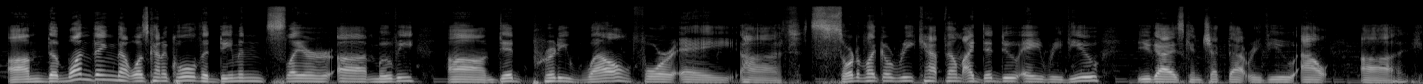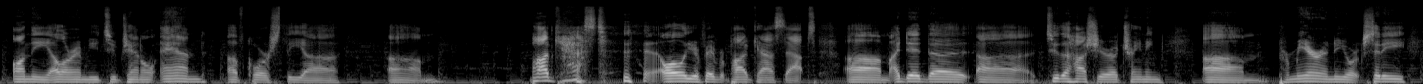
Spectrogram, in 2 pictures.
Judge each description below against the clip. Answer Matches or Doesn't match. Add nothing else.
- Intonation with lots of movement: Doesn't match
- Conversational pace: Matches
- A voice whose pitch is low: Matches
